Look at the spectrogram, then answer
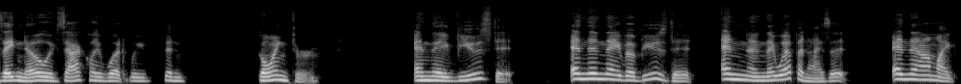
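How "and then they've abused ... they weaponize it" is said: ordinary delivery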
